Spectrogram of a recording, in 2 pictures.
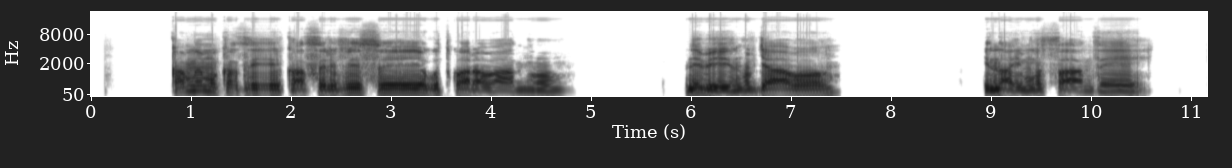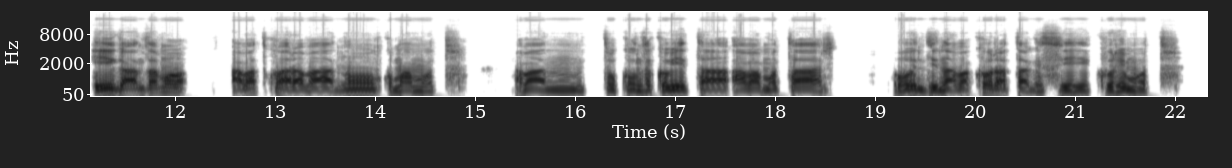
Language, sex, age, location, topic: Kinyarwanda, male, 50+, Musanze, government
